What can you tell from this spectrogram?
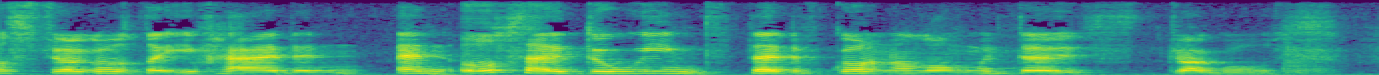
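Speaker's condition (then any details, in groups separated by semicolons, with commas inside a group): Cerebral palsy, dystonic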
